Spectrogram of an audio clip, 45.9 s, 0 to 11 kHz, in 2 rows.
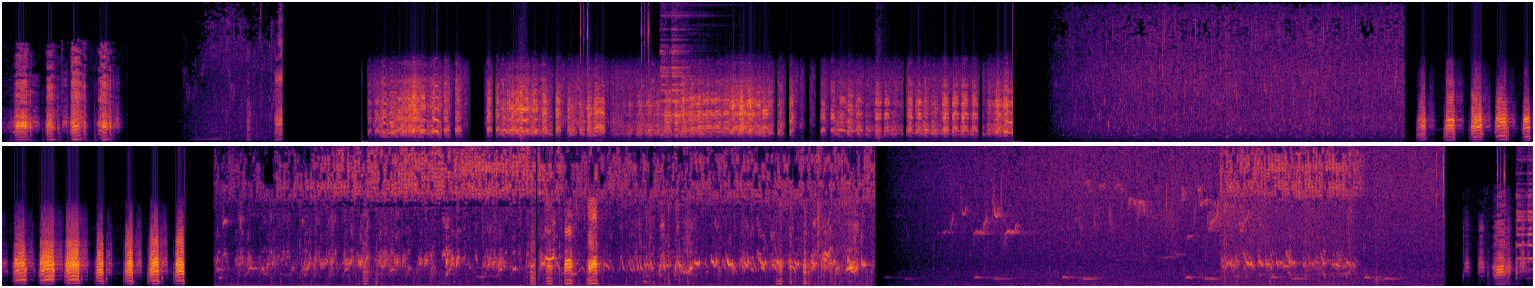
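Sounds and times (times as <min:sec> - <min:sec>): geese honking: 0:05.5 - 0:15.2, 0:21.2 - 0:36.1, 0:41.2 - 0:43.6, 0:44.9 - 0:45.9.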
